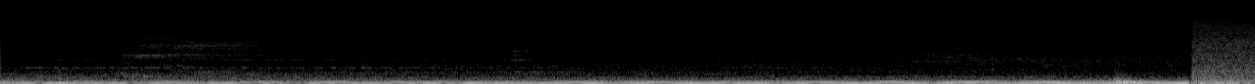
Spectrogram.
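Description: A steady low rumbling hum that holds unchanged throughout.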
